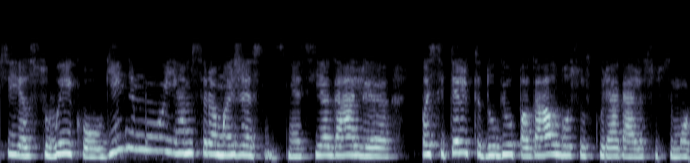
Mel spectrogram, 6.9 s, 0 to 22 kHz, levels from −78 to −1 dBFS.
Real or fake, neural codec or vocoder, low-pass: fake; vocoder, 22.05 kHz, 80 mel bands, WaveNeXt; 7.2 kHz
